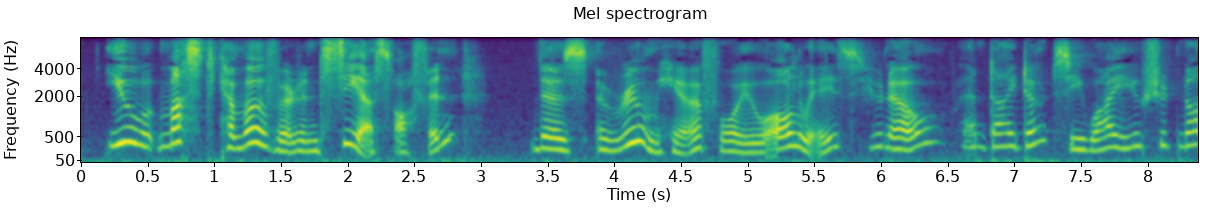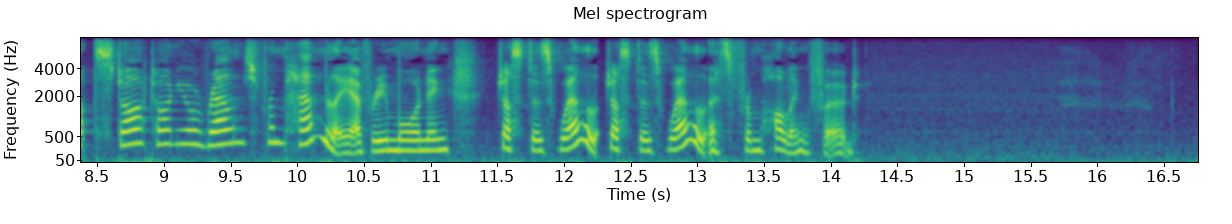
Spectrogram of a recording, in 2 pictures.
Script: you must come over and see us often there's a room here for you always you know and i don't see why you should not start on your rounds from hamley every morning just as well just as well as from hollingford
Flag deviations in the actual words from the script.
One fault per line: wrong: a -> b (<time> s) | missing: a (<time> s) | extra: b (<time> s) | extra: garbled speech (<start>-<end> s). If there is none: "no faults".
no faults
